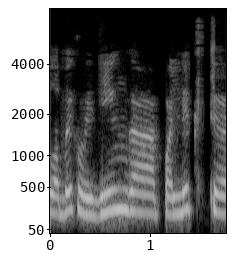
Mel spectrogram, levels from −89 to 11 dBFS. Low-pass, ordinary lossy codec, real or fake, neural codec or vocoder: 7.2 kHz; AAC, 32 kbps; real; none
